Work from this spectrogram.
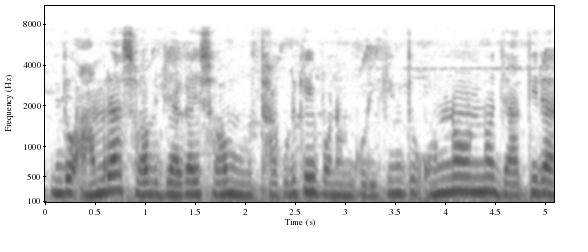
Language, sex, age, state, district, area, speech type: Bengali, female, 45-60, West Bengal, Paschim Medinipur, rural, spontaneous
